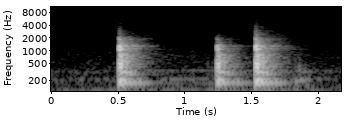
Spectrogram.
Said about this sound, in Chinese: 这时候敲门声响起。我知道，我的宝贝儿子来了。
